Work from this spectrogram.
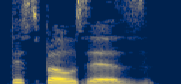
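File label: "disposes", British English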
